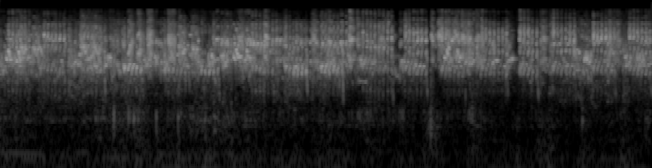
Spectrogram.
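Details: Nestling budgerigars in an opened nest box, feeding one another and gentle with each other, keep up harsh, raspy squawking and buzzy chatter from many chicks, steady and loud throughout, with a few short gaps.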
